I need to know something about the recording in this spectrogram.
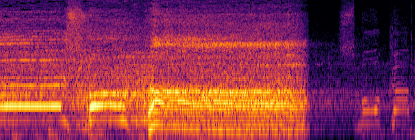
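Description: A ring announcer calls out the winner's name in a drawn-out voice, holding the syllables as long steady notes and ending on one long falling note. The call cuts off suddenly about three seconds in.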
